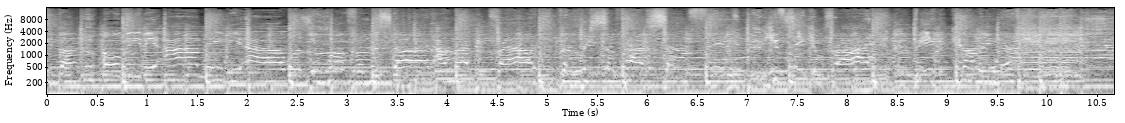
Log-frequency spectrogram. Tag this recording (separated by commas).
Music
